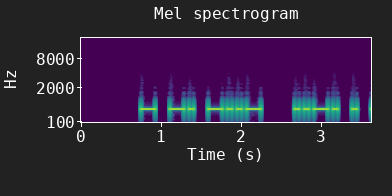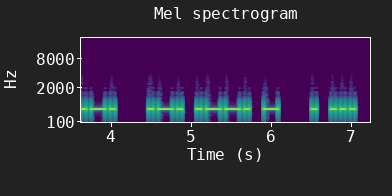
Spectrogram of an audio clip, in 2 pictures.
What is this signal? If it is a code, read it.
Morse code, heard as a keyed tone, about 20 wpm, 700 Hz. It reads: TNX FER RPT ES
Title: Speed-Racing Common QSO Phrases - 17wpm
